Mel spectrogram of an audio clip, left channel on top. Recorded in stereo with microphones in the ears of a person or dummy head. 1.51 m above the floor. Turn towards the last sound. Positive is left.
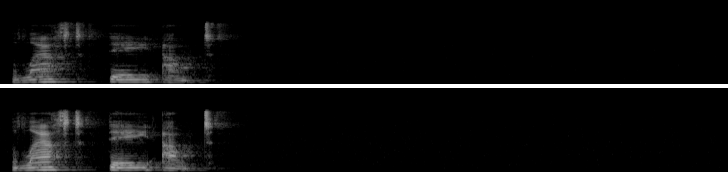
turn(degrees=-55)  # may be behind; listen again after turning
